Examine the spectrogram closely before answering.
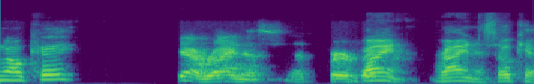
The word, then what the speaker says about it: Rienas: did I see your last name okay yeah rhinos that's perfect Brian is okay okay good we'll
